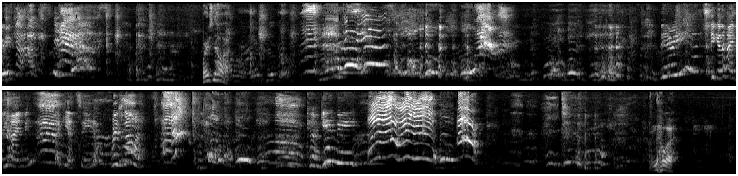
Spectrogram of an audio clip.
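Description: A woman talks and coos brightly to a toddler nearby.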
